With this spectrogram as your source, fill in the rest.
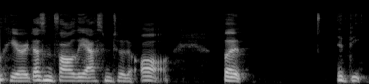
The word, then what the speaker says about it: asymptote: so an asymptote is that p is silent just asymptote is is like a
